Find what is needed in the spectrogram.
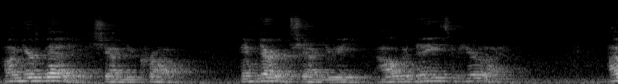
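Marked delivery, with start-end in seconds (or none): none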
